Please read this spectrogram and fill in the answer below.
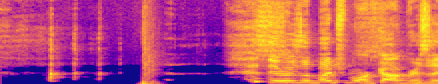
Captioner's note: chuckling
